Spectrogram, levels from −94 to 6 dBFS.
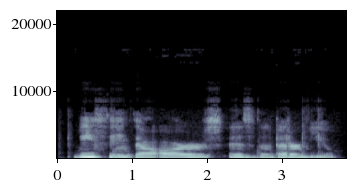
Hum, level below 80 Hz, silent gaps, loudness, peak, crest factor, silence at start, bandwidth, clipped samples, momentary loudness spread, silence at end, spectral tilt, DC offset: none; -56 dBFS; none; -19 LUFS; -2 dBFS; 16 dB; 0.25 s; 7.8 kHz; under 0.1%; 11 LU; 0.15 s; -5.5 dB/octave; under 0.1%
